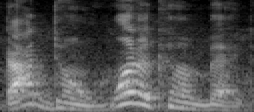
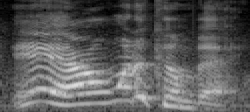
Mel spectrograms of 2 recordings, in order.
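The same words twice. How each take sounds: First: Said in the usual way. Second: Loud, high, insistent vow; emphatic promise. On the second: Retold or imitated. Telling the guards he won't come back, loud. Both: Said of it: "I used to tell them just like that".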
